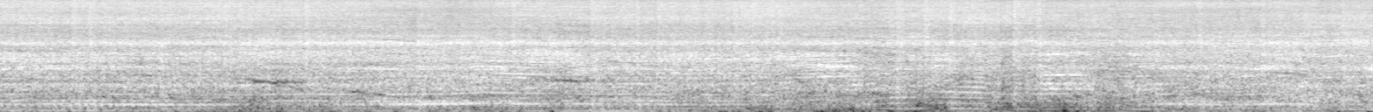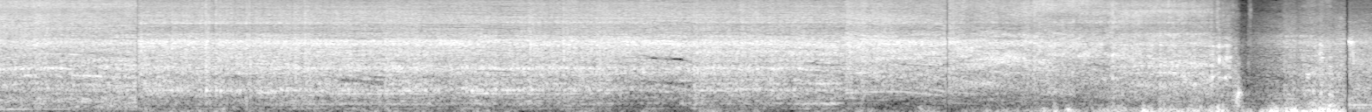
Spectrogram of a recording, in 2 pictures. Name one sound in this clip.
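An electric chainsaw whines loudly as it cuts through wood.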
